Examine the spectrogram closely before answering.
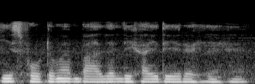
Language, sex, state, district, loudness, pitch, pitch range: Hindi, male, Arunachal Pradesh, Lower Dibang Valley, -15 LUFS, 125 Hz, 125-130 Hz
